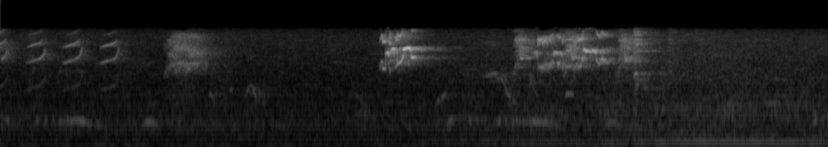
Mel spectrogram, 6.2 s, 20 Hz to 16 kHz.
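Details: Spangled drongo recorded on 26 July 2011: soft chirps early on, then harsh, noisy, scratchy bursts near the middle and a longer rasping phrase after, over steady low background hum.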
